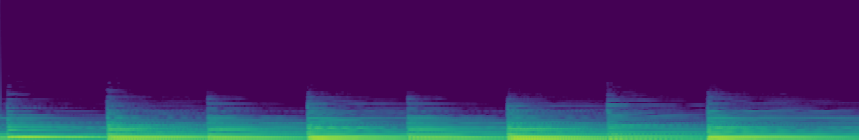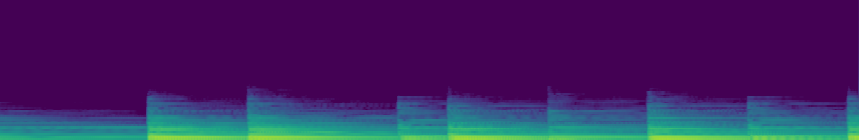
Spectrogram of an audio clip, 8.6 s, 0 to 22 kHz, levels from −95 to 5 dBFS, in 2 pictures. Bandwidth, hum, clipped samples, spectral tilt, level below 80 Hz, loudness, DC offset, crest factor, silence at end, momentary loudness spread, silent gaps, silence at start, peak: 5.4 kHz; none; under 0.1%; -9.5 dB/octave; -40 dBFS; -18 LUFS; under 0.1%; 14 dB; 0 s; 10 LU; none; 0 s; -2 dBFS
